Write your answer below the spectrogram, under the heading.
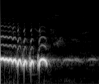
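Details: Zebra dove lure song: a single brief, loud burst of quick, stuttering coos trailing into a soft, drawn-out tail.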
